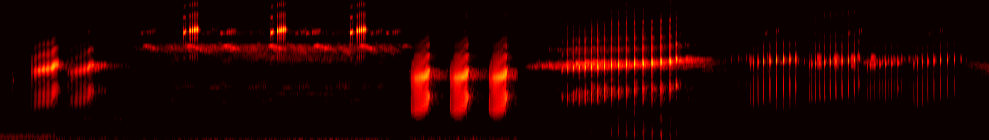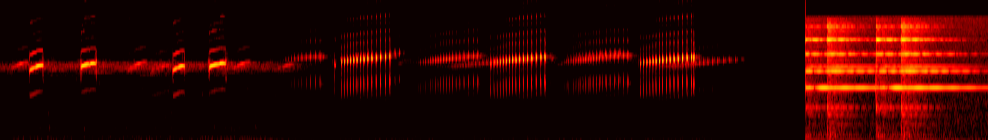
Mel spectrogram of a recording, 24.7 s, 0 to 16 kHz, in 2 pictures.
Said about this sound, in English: We close with a medley of calls from the seven chorus frogs found in Virginia, in alphabetical order. Have a listen for about 20 seconds and see if you can recall their names, mentioned earlier in this episode.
